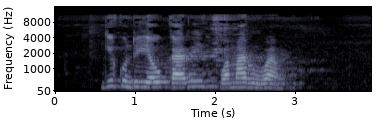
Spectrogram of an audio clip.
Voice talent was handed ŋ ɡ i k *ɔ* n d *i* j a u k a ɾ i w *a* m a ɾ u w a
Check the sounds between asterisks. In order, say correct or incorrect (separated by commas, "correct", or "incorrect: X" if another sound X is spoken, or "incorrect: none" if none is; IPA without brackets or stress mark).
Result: incorrect: u, correct, correct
